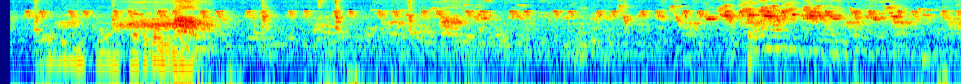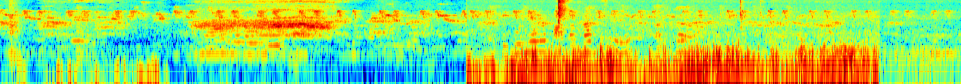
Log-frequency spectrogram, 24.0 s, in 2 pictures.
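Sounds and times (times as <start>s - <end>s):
birds chirping: 0.1s - 24.0s
low rumble: 17.8s - 23.0s.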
